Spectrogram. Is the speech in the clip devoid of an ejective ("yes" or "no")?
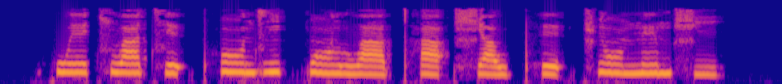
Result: yes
